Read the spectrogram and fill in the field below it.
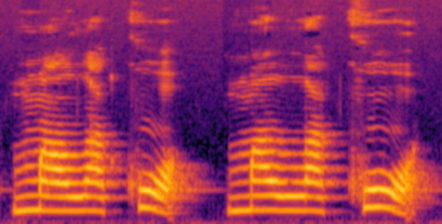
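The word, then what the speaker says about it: молоко: or more or but pay attention to how I pronounce this word mala mala core so when you speak there is only one clear and distinct or others turn to the sound like this this is something between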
